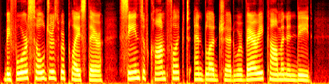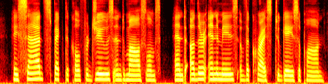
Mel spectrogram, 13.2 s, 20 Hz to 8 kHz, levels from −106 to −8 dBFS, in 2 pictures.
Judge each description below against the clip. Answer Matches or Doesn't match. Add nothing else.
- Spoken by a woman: Matches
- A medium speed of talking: Doesn't match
